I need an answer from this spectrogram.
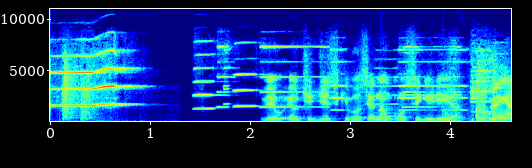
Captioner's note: chuckling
